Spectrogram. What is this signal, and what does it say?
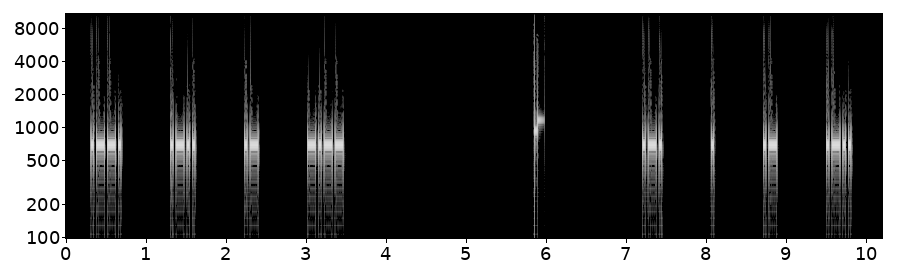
Morse code, heard as a keyed tone, about 36 wpm, spaced as for 12 wpm, 690 Hz. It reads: PLAY REAL
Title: 6x Character Spacing - Top 300 Words - 35wpm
